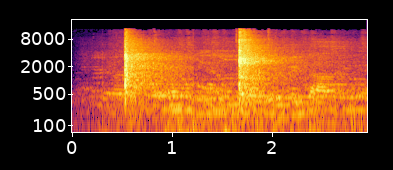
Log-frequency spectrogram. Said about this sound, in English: The sound of staple guns echoes inside a large, dusty warehouse in South Fairbanks. 4-foot-long wooden trail markers are spread out between sawhorses all over the place.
